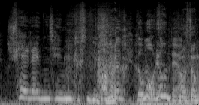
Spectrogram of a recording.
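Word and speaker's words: Sørensen: 쉐렌센 교수님. 이거 너무 어려운데요. 어떤 분이 비르게르 뭐라고? 라고 자 다시 한번 시원하게. 앵거스 달글리시 그리고 비르게르 쉐렌센. 예. 쉐렌센. 예. 쉐렌센. 다르네요. 북유럽 쪽 발음입니다.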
